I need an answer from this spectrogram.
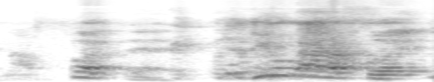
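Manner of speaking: ordinary delivery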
